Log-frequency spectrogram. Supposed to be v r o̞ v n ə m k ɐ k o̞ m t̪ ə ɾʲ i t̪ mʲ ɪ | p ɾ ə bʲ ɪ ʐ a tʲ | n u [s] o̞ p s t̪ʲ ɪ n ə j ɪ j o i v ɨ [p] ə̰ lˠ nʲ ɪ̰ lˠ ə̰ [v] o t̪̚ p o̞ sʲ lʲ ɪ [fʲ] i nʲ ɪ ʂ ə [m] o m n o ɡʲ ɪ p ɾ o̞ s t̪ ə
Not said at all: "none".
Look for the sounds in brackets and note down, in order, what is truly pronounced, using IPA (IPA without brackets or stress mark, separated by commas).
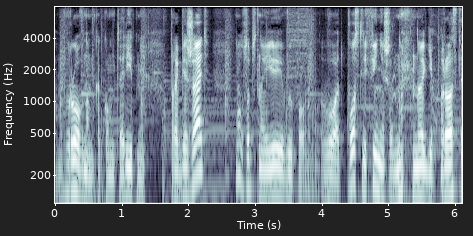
s, p, v, fʲ, n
